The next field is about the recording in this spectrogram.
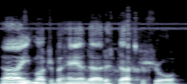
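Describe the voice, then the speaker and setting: A man's voice: on the low side, a little fast, highs cut off, a little hiss or hum, lightly acted. A man playing a teasing marshal. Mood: wry. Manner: teasing, folksy, lively. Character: wry frontier federal marshal, talkative. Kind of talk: audio drama acting.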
